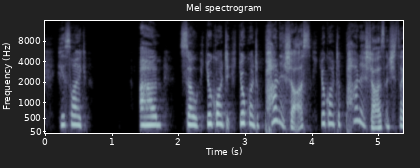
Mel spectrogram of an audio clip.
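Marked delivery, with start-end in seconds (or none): 1.4-5.1 flustered, panicky, freaked-out delivery. Retelling how a british man in line reacted, imitating a man freaking out. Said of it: "this British man is just freaking out".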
